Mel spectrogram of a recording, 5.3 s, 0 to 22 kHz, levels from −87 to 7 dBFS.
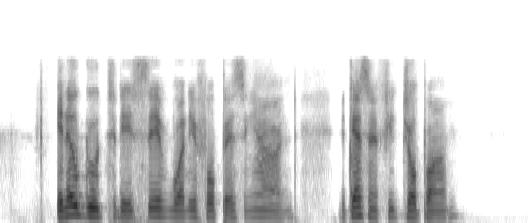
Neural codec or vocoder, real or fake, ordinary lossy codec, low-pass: codec, 16 kHz, 1.1 kbps, Voila-Tokenizer; fake; MP3, 64 kbps; 7.2 kHz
